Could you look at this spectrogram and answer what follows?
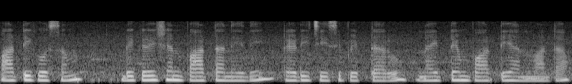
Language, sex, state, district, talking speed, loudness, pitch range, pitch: Telugu, female, Telangana, Karimnagar, 115 wpm, -18 LUFS, 185-205 Hz, 190 Hz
